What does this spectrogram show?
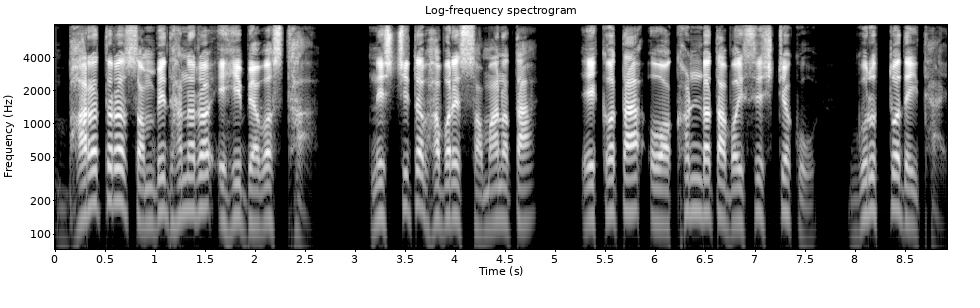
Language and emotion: Odia, neutral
